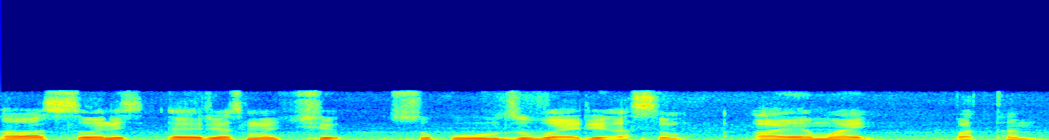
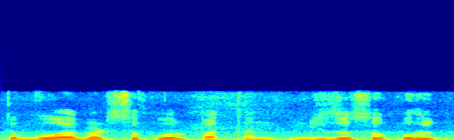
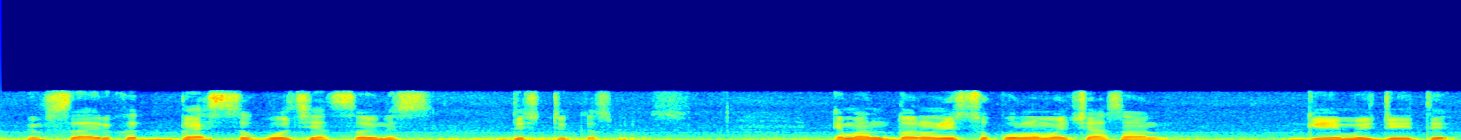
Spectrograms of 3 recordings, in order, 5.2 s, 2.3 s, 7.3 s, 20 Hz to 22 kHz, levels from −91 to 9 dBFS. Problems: constant background noise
